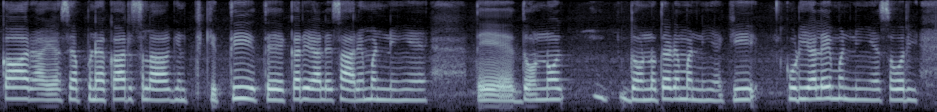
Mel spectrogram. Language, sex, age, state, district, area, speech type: Dogri, female, 30-45, Jammu and Kashmir, Reasi, rural, spontaneous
